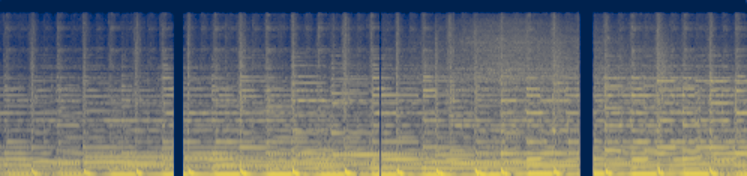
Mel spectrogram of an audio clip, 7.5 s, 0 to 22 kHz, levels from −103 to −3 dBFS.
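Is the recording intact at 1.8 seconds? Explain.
No. From 1.73 to 1.84 s there is a silent gap of about 100 ms, likely a Bluetooth dropout, where packets, perhaps five, arrived too late and were discarded. The waveform drops to a flat line with abrupt or briefly faded edges; the spectrogram shows a blank vertical band before the sound resumes as if it had played on.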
